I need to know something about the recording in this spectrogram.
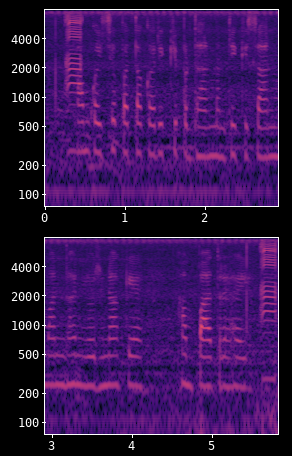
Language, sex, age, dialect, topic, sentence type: Bhojpuri, female, 18-24, Western, banking, question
